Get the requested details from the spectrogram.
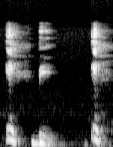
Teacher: হা এর উচ্চারণ হবে কিন্তু বাতাসের শব্দ হবে না যেমন ইহদি এখানে কিন্তু বাতাসের শব্দ হইতেছে না শুধু হা এর উচ্চারণ হতেছে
